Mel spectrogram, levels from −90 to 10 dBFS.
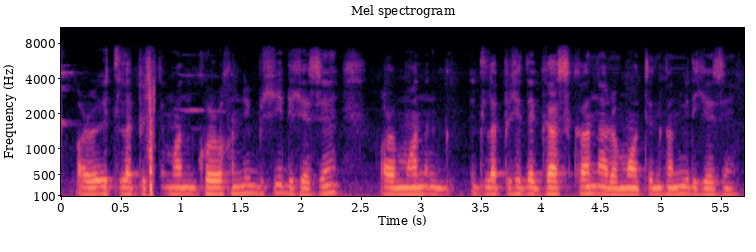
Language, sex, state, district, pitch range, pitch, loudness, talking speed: Nagamese, male, Nagaland, Kohima, 125-130 Hz, 130 Hz, -19 LUFS, 295 wpm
